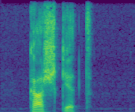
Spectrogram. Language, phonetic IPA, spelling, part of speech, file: Polish, [ˈkaʃʲcɛt], kaszkiet, noun, Pl-kaszkiet.ogg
